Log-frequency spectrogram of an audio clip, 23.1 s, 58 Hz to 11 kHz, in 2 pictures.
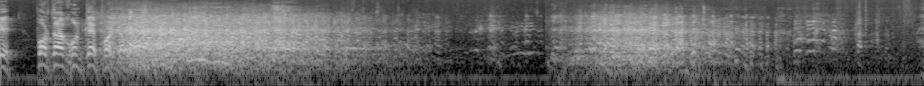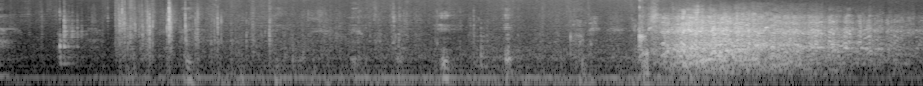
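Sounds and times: audience laughter: 0:01.2 - 0:06.3, 0:06.9 - 0:11.1, 0:19.7 - 0:23.0
paper sheets rustling: 0:11.9 - 0:16.8.

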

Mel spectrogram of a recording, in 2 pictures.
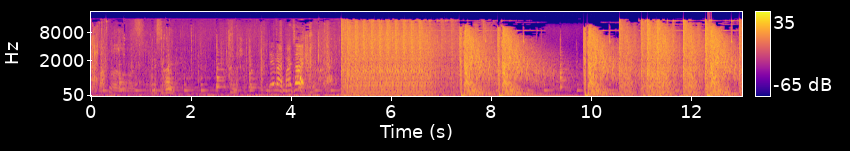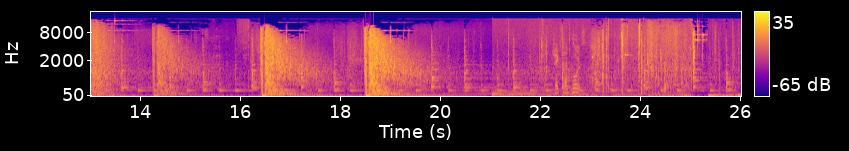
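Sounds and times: pistol gunshots echoing: 0:05.0 - 0:09.1, 0:09.8 - 0:15.0.

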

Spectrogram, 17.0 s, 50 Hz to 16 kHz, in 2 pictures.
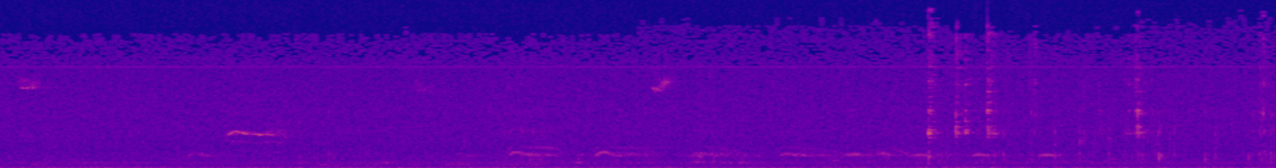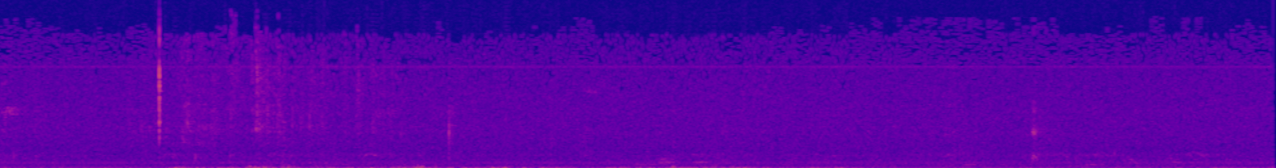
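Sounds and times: steady low rumble: 0:00.0 - 0:17.0
blue jays calling: 0:01.2 - 0:07.5.

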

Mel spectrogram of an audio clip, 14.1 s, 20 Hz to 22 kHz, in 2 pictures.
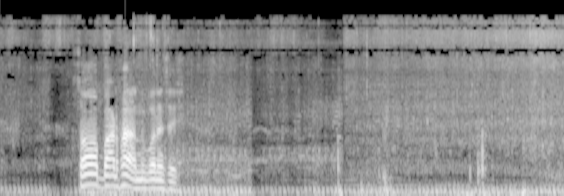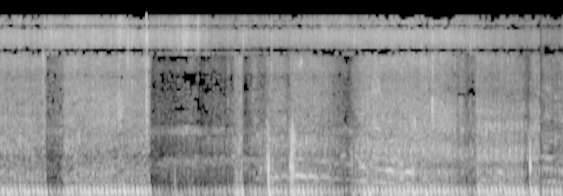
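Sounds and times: knocks and splashes in mud: 0:00.0 - 0:14.0
small engine rumbling: 0:00.0 - 0:14.0.

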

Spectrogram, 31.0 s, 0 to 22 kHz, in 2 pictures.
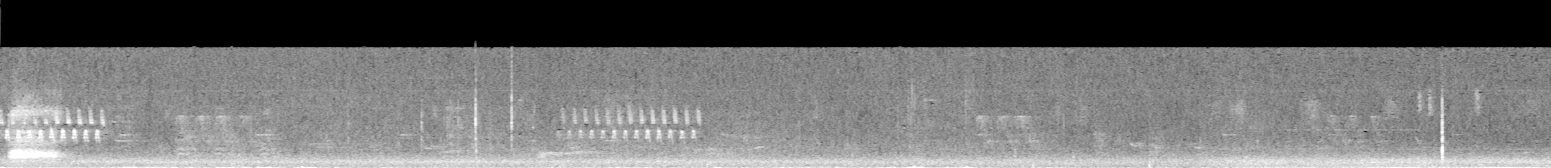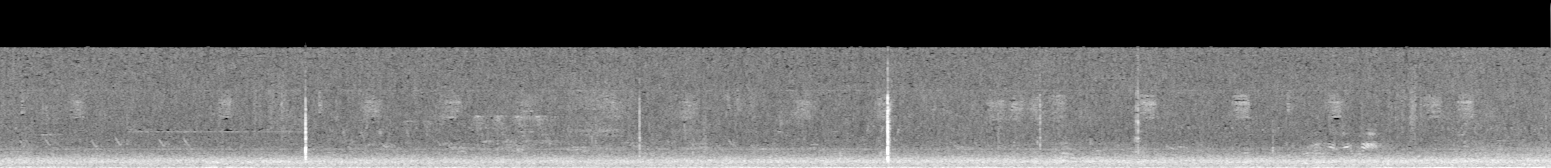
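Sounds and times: outdoor background rumble: 0:00.0 - 0:07.6.

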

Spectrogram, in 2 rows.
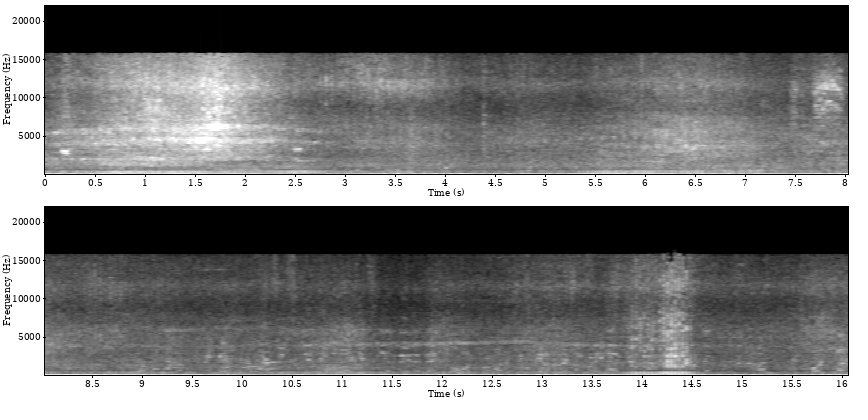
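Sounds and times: vehicle engines passing: 0:00.0 - 0:16.0.

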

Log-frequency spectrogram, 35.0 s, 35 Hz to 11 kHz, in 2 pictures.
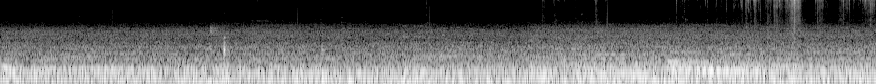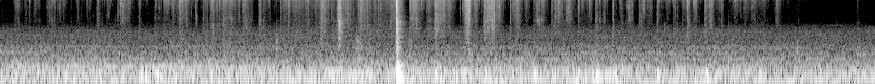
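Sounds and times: cling film crinkling: 0:13.4 - 0:33.6.

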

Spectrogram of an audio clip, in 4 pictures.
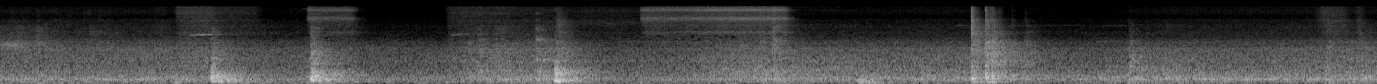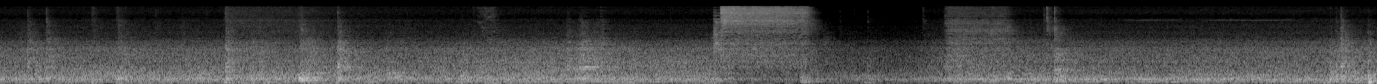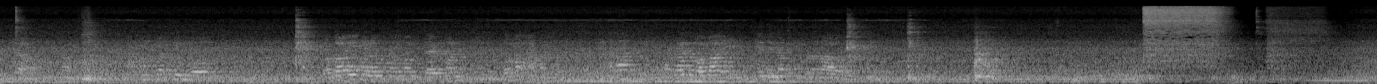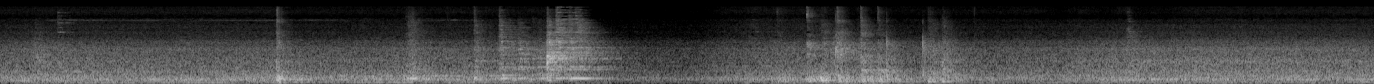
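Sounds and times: low shop rumble: 0:00.0 - 0:39.2, 0:39.8 - 0:55.0
steady workshop hum: 0:00.0 - 0:55.0
compressed air hisses: 0:23.2 - 0:24.0, 0:39.0 - 0:40.8.

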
